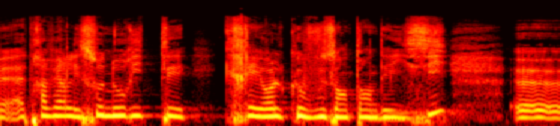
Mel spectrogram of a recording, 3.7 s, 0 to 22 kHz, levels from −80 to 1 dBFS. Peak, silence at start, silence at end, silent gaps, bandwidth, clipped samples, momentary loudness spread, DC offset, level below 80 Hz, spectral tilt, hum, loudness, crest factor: -2 dBFS; 0 s; 0 s; none; 14.5 kHz; under 0.1%; 7 LU; under 0.1%; -38 dBFS; -4 dB/octave; none; -20 LUFS; 18 dB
